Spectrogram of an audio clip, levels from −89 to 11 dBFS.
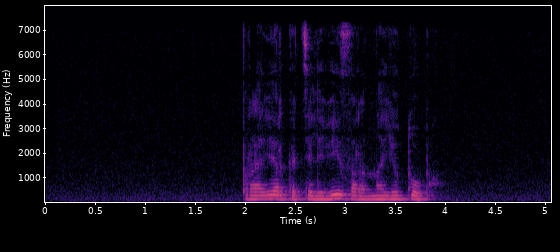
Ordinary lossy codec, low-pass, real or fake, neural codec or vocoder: none; 7.2 kHz; real; none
